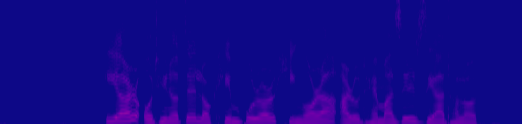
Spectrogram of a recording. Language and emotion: Assamese, neutral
